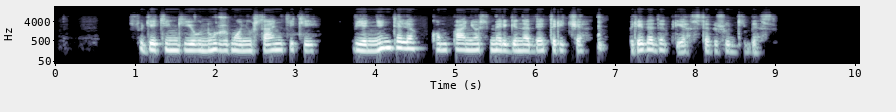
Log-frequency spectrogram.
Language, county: Lithuanian, Panevėžys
